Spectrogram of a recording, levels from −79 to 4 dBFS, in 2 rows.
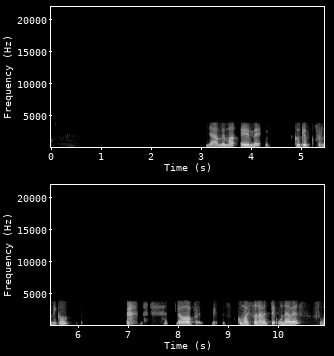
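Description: Throughout this speech clip the sound is thin and boxed-in, with a granular hiss beneath it, scratchy s sounds and roughness on loud high passages. This is the Bluetooth CVSD headset codec: a band of about 200 Hz to 3.6 kHz, and one-bit slope coding that fits a 64 kbit/s stream and can't keep up with fast rises.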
